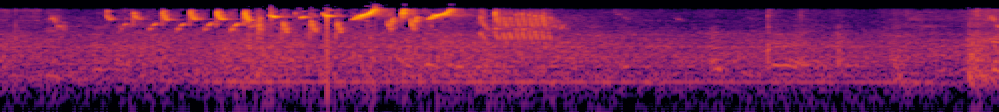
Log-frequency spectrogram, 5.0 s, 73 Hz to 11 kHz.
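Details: European goldfinch song, recorded in 2014: a burst of rapid high twittering notes with bright trilled phrases and quick slurred whistles, fading into quiet background hiss after about two seconds.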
